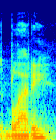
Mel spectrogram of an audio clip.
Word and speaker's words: Blatty: I think his name is Blatty. – Yeah, you're right.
